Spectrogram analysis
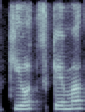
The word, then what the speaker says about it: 気をつけます: À, vậy mình đọc để một cụm từ kiosuke mas thôi ha. Kiosuke mas. Kiosuke mas. Mình không phát âm cả cái từ sự ra như vậy, mà mình quả nào như vậy thôi.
